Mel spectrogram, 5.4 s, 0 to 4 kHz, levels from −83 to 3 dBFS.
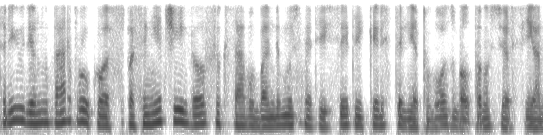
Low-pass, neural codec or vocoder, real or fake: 3.6 kHz; codec, 16 kHz, 2 kbps, FreqCodec, smaller model; fake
